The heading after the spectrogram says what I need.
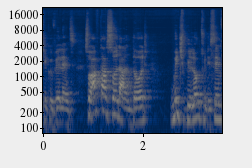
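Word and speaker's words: ضاد: So the same thing applies to dod. So dod is spelled D-A-A-D. Dod. Dod. So we have sword, we also have dod. So these are heavy letters. When we pronounce them from what? From our throat.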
